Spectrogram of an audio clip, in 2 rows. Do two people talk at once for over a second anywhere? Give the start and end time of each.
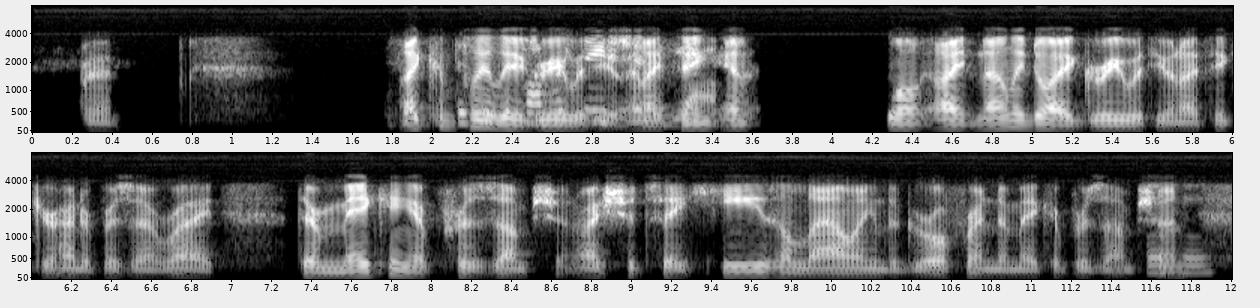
1.8-3.4

